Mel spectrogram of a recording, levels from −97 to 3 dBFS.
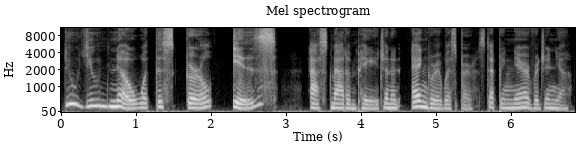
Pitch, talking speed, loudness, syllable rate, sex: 190 Hz, 150 wpm, -19 LUFS, 4.1 syllables/s, female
